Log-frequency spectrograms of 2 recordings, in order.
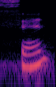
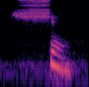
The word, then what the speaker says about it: cent: Sebutan dia bukan cent. Memang kita rasa tendency untuk sebut cent, right? Macam in English. But in French, the pronunciation adalah song. Macam S-O-N-G lah. It's a song.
